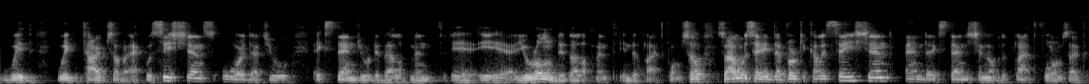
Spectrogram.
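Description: Lowish-voiced man on a panel, dull audio. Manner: halting, repeats words. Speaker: company executive, panelist. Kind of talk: unscripted panel discussion. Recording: dull lo-fi sound.

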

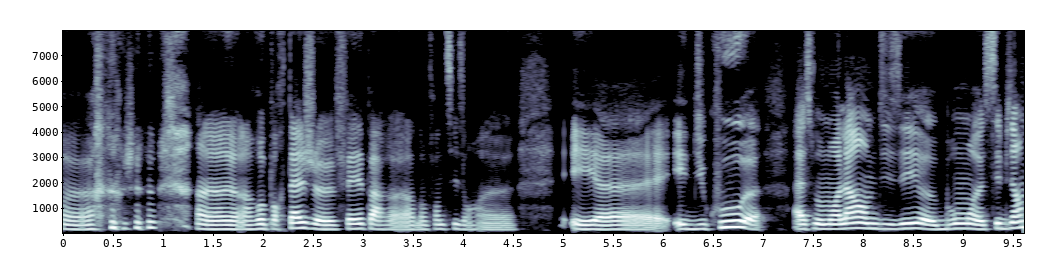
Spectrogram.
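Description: A young woman, a journalist, telling her own story in a relaxed, hesitant way, with a slightly nasal voice and many fillers. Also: on the low side. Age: young adult. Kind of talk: casual personal storytelling.

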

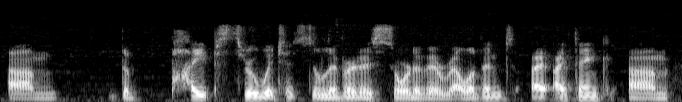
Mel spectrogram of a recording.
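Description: A man's voice: deep voice, moderate pace, no echo. A man giving a casual interview as an independent series maker, talking in a thoughtful, discursive, earnest way. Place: at home. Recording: dull, muffled lo-fi audio.

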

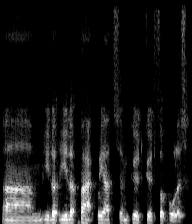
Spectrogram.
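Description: A man from Swindon, England, once a footballer, chats through anecdotes in a casual interview with a Wiltshire accent. He's candid and colloquial, questioning himself as he goes, in a mid-range voice with a level tone and a slightly slow pace.

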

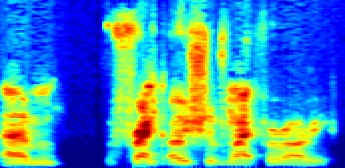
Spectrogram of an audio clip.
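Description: A man's voice: mid-range voice, level tone, a little slow, sharp tone, no room sound, highs cut off. A man with a South London accent, chatting casually as a guest in an interview. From South London, England. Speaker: podcast guest.

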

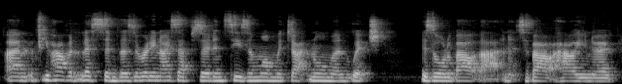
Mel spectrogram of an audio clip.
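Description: A woman's voice: lowish voice, monotone, fast talker, fairly bright tone. A woman co-hosting a podcast in a casual conversational style. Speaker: podcast co-host.

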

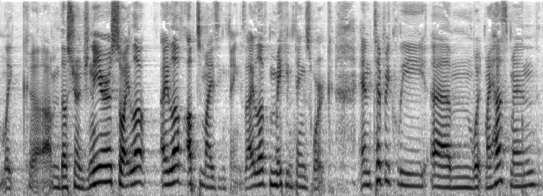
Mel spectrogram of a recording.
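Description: Low-voiced woman from Haiti. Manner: relaxed, many ums and likes, light laughs. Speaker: guest entrepreneur. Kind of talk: conversational interview.

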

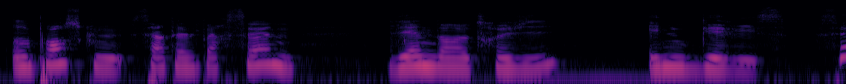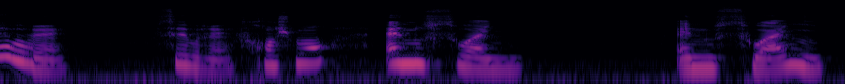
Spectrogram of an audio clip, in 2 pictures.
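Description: A woman's voice: medium pitch, moderate pace, darkish tone. A young woman with a southern French accent, talking straight to her podcast listeners. Her speech is casual and full of slang, and she repeats phrases over and over to drive her point home. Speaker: podcast host. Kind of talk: motivational podcast monologue.

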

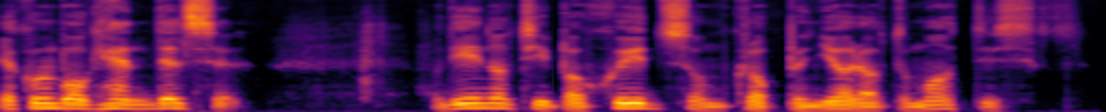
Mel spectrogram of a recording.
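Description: En man i fyrtioårsåldern från Karibien som berättar sin historia i en intervju, livligt och med många utfyllnadsord. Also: medium pitch. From Caribbean. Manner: animated retelling with acted quotes and many fillers. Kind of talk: casual storytelling. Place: home with dogs.

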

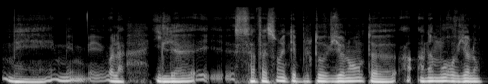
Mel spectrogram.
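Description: A man in his thirties from Colombia, speaking as an interview guest. He tells a personal story haltingly, with frequent restarts and fillers. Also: mid-range voice, dark tone, breathy edge, no room sound, clean studio sound. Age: 30s.

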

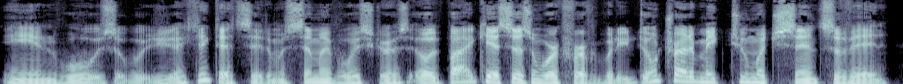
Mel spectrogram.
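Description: A sleep podcast host speaks in a creaky, mid-range voice, offering a gentle, reassuring monologue that meanders haltingly from one tangent to another. The recording is dry with clean studio sound.

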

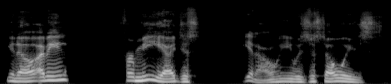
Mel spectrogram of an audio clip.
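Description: A man's voice: mid-range voice, lively intonation, moderate pace, dark tone, dry recording, studio quality. A man who does comedy, telling a story in casual chat and acting out other people's lines. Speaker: comedian guest.

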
